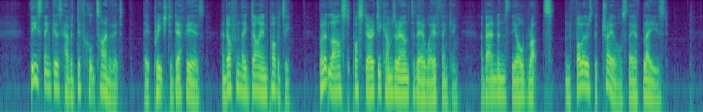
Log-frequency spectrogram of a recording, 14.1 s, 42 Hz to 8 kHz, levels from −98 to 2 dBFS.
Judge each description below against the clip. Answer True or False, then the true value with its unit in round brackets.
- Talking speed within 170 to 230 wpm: True (175 wpm)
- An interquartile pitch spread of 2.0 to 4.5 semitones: False (5.0 semitones)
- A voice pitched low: True (100 Hz)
